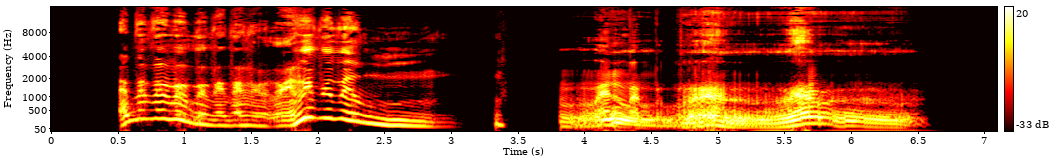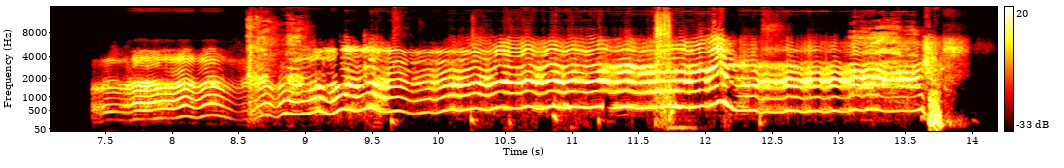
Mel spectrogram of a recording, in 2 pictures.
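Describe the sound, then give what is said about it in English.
Several voices take turns imitating revving racing car engines: a wobbling, rising-and-falling vroom, then a gruffer rumbling one, then a long buzzing high-pitched engine whine that climbs and sustains, all loud with short pauses between. “Now, I think in honor of him, we should all one by one do a car sound.”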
